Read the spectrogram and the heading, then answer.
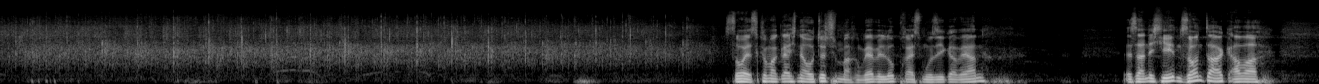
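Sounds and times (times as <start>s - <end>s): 
audience applause: 0.0s - 7.3s
faint cheers: 2.6s - 4.6s
speech: 7.3s - 10.2s, 11.2s - 13.0s.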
